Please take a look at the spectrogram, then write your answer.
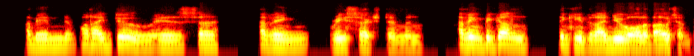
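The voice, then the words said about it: Posh Dublin accent. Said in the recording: “I've got the accent. He spoke with a sort of what they call a posh Dublin accent, Rathgar or Rathmines accent”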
